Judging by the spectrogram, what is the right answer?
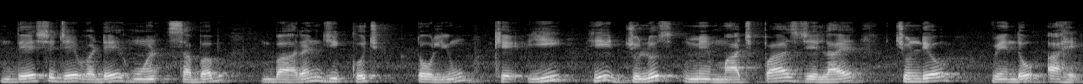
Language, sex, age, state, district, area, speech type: Sindhi, male, 18-30, Maharashtra, Mumbai Suburban, urban, read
